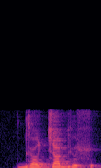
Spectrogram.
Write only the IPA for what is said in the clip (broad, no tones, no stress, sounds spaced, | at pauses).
ɡʲ ɒ c a bʲ u ɬ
